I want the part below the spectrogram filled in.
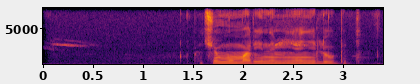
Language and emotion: Russian, sad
